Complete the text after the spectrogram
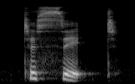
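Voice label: "to sit", British English; PictureDictionary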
